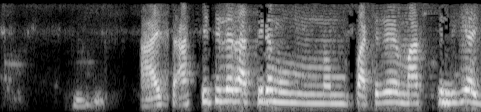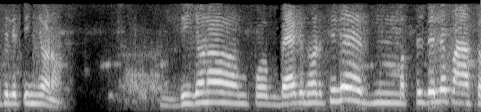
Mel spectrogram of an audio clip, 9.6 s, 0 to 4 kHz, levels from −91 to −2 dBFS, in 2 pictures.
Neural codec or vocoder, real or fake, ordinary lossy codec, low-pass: none; real; AAC, 16 kbps; 3.6 kHz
